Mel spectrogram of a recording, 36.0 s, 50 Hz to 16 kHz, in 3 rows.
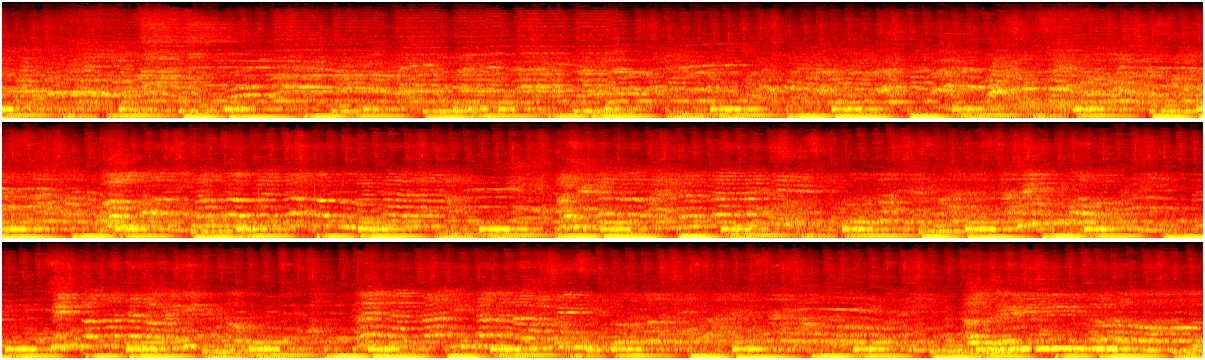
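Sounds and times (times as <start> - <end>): chorus voices: 0.0 - 36.0
salsa song with singing: 0.0 - 36.0
steady bass line: 0.0 - 36.0.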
